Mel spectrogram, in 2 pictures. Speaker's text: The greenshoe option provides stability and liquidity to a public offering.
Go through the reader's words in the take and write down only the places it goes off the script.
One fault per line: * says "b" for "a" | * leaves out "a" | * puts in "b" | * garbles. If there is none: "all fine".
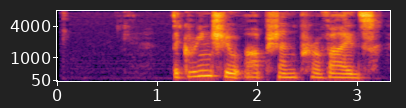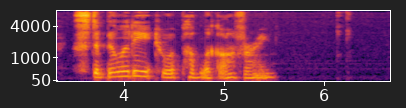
* leaves out "and liquidity"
